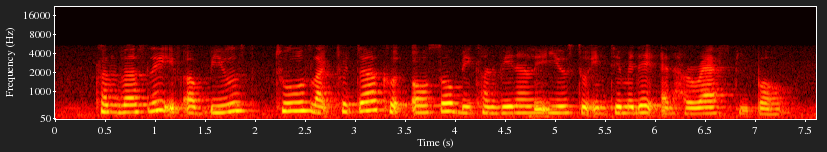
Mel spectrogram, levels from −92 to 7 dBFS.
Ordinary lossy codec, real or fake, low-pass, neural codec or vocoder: none; real; 5.4 kHz; none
